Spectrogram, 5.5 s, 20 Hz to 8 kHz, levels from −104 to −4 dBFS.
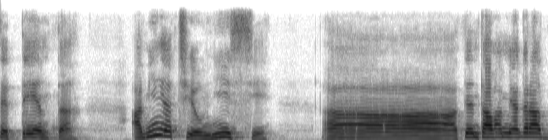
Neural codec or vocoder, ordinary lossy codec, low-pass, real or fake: vocoder, 22.05 kHz, 80 mel bands, WaveNeXt; none; 7.2 kHz; fake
